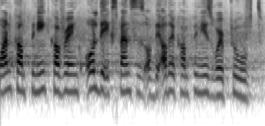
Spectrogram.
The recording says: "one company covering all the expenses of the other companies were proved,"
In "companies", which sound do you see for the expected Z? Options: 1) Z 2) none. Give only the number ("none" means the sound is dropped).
1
